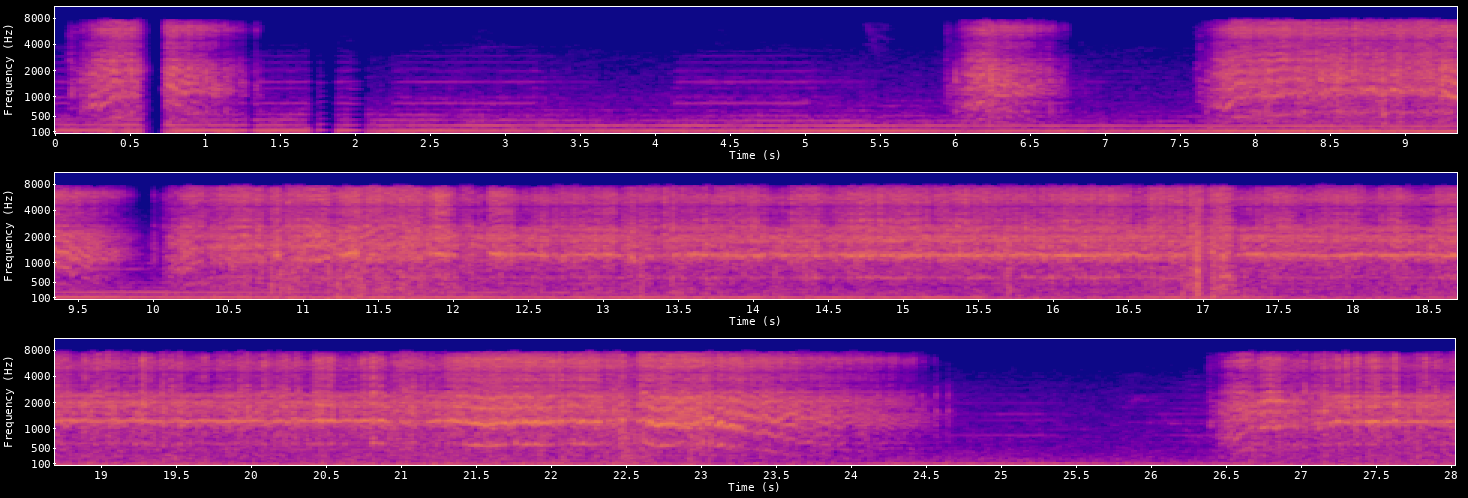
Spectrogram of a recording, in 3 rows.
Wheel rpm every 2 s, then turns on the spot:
10, 0, 10, 100, 100, 160, 160, 160, 160, 160, 100, 0, 90, 90.
none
